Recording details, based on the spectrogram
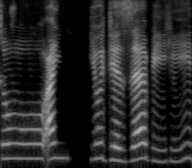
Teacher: tanwinnya bertemu ya, maka dileburkan ke huruf ya-nya, ditahan di huruf ya-nya.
